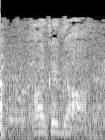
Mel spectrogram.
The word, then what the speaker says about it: Haggadah: How do you say Haggadah? – Haggadah. That's good. – Haggadah.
